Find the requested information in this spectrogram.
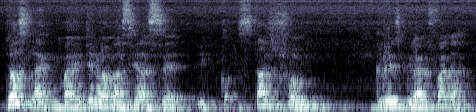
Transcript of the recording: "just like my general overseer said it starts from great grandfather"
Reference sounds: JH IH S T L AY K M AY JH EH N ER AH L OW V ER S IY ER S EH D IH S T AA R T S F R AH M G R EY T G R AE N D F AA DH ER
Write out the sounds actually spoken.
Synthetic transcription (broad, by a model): JH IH S T L AY K M AY JH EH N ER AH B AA S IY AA S EH D IH S T AA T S F R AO M G R EY T G R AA N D F AA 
